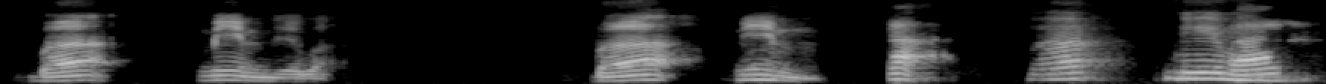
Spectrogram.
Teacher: ya gigi seri atas bertemu perut bibir terus wau ba mim ini. Nah dia menggunakan dua bibir baru ya. Dua bibirnya ini bersentuhan.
